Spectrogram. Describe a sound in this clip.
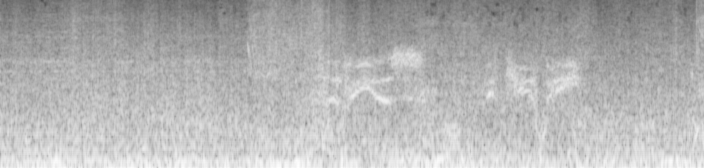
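A heavy robot's engine rumbles low and steady.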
